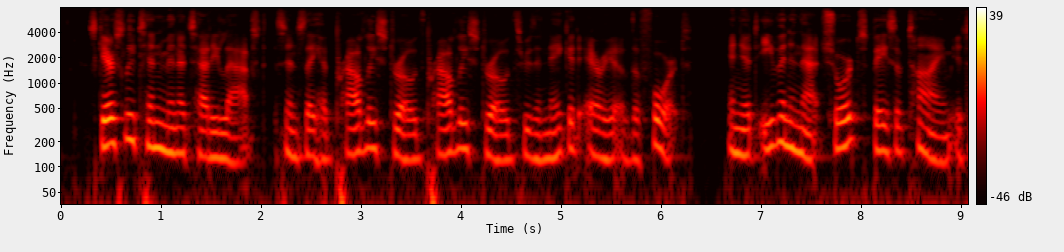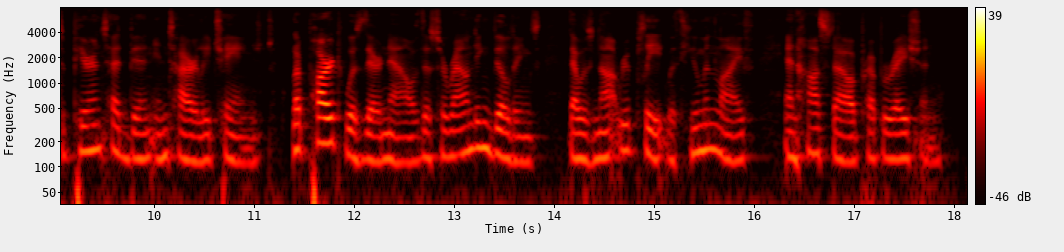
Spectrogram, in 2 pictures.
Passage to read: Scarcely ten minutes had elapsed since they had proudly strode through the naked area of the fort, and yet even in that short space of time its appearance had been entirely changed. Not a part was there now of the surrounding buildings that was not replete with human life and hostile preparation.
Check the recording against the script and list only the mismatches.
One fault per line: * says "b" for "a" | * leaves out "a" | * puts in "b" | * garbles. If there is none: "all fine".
* puts in "proudly strode"
* leaves out "Not"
